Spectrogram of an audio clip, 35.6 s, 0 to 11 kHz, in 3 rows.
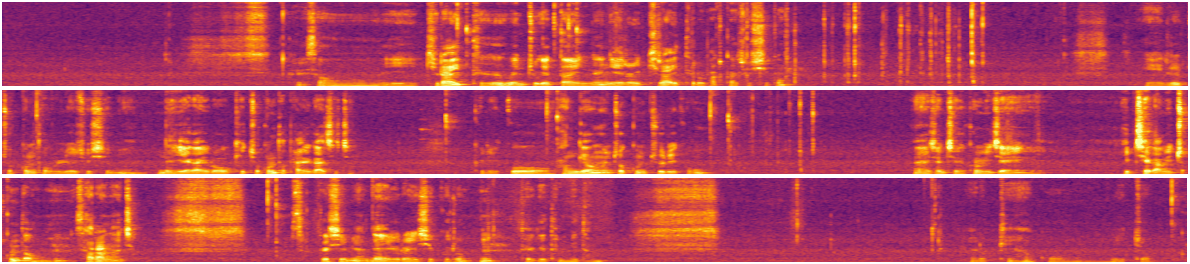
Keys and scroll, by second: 6.8-9.6 typing, 9.6 Return, 19.5 2, 19.8 Return.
